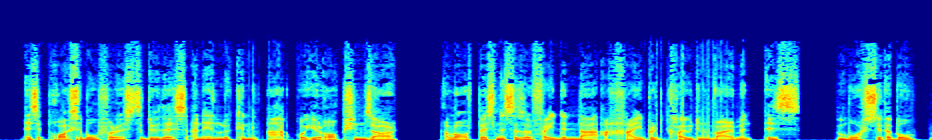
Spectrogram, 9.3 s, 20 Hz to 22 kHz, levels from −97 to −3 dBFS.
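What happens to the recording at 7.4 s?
At 7.4 s you're hearing the tail of a processor overload crackle running from 6.18 to 7.43 s. The processor keeps missing its deadlines for tiny buffers of around a millisecond and a half. Each miss drops a sliver of silence, and dozens of them stack into gritty crackle over the speech.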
